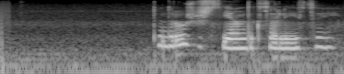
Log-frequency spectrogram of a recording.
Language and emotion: Russian, sad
